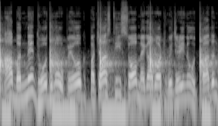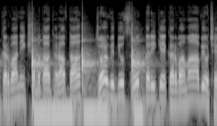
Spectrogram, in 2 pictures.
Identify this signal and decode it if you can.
Radio time signal (WWV, Colorado), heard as ticks, one a second, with room echo and speech in Gujarati.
